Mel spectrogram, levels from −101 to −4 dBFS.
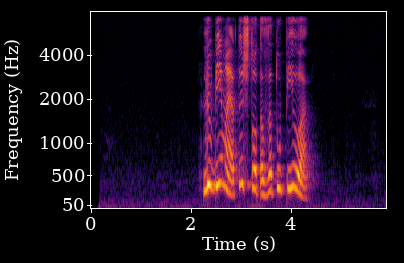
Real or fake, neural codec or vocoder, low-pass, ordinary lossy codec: real; none; 7.2 kHz; none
